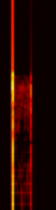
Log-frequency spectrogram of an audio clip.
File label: PS TAC, p25; wake p25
